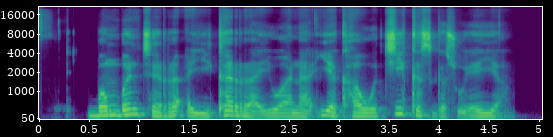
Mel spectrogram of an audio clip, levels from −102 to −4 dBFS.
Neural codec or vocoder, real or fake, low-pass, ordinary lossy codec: autoencoder, 48 kHz, 128 numbers a frame, DAC-VAE, trained on Japanese speech; fake; none; none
